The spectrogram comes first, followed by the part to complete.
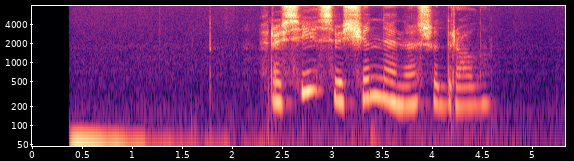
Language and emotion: Russian, sad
